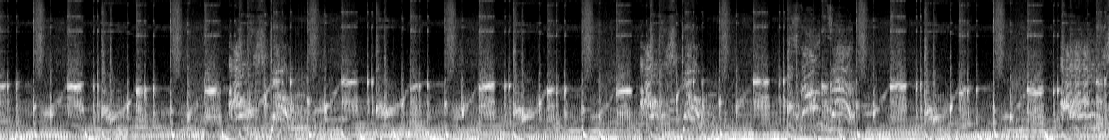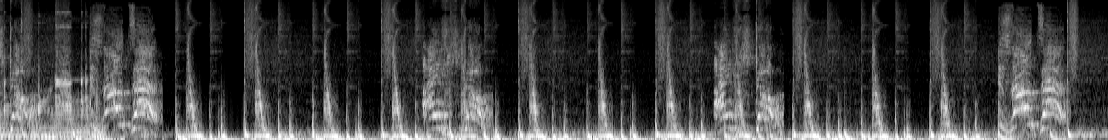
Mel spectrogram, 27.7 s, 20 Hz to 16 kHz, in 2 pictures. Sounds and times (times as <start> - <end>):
Dubstep: 0.0 - 27.7
Speech: 9.9 - 10.7, 13.3 - 14.3, 15.0 - 15.9, 19.2 - 20.0, 22.8 - 23.7, 26.4 - 27.2.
